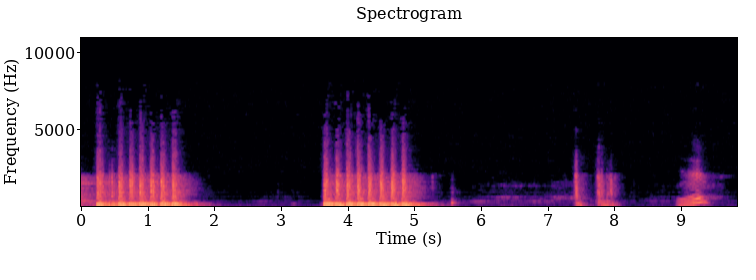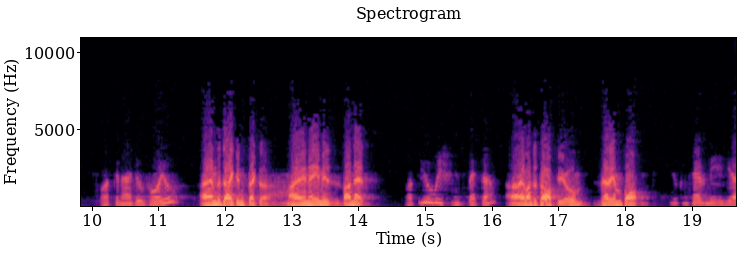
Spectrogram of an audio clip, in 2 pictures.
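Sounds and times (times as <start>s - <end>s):
fist pounding on a door: 0.3s - 1.9s, 3.7s - 5.4s
speech: 10.5s - 14.2s, 14.7s - 19.6s.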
